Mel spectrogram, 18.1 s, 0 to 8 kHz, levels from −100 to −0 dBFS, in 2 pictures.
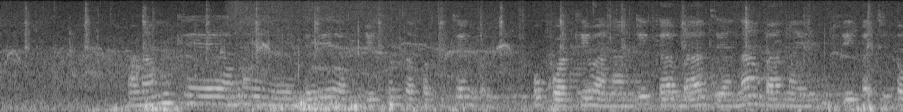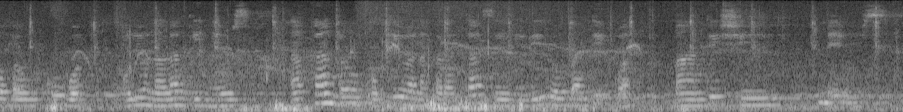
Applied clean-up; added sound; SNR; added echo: none; Wind / Ocean / Boat, Water vehicle; 0 dB; reverberation time 2.0 s.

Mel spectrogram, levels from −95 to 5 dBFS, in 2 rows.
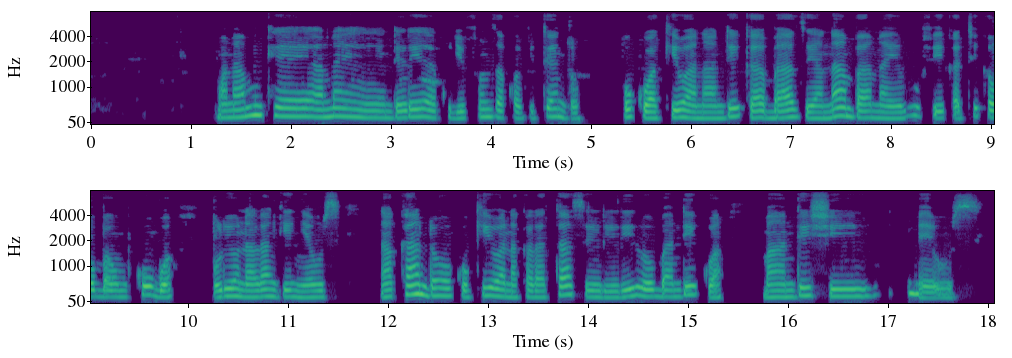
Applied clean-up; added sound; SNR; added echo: none; none; none; none.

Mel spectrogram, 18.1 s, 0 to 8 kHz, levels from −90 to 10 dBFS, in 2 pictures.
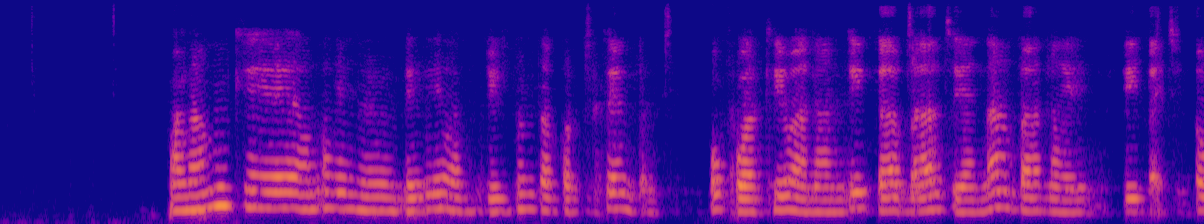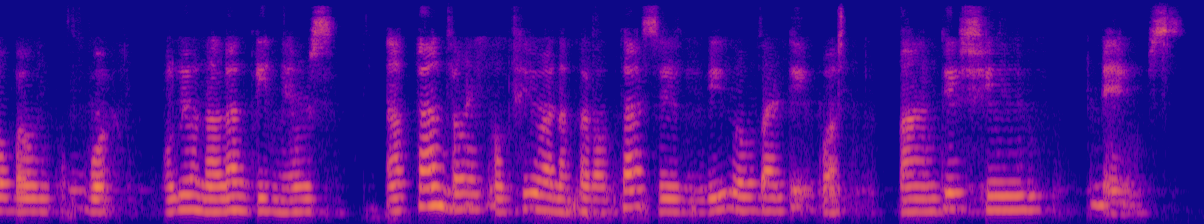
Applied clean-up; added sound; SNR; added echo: neural mask model DeepFilterNet 3.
